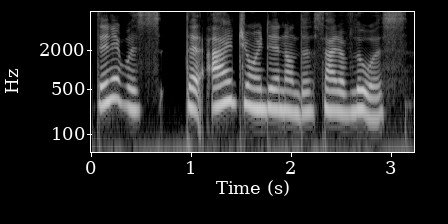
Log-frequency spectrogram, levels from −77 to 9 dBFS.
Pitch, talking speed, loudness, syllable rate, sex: 255 Hz, 225 wpm, -17 LUFS, 4.7 syllables/s, female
